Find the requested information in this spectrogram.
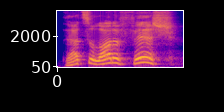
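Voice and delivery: quoting movie line. Retold or imitated. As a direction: blurt the cringe movie line out. Movie line flashes in mind.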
